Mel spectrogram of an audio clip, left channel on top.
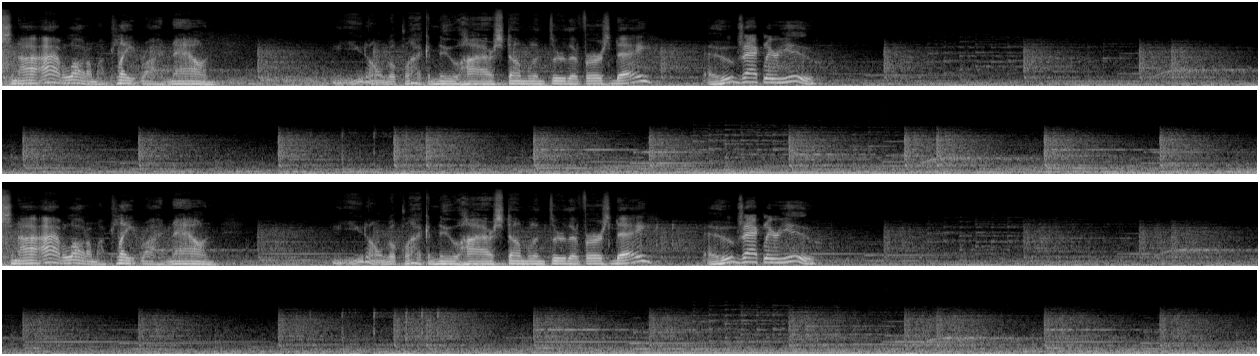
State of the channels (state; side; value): normal; both; correlation 0.75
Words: I have a lot on my plate right now, and you don't look like a new hire stumbling through their first day. Who exactly are you?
